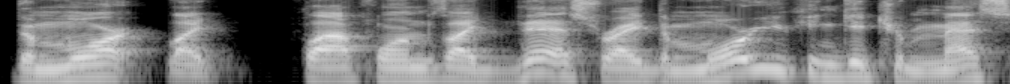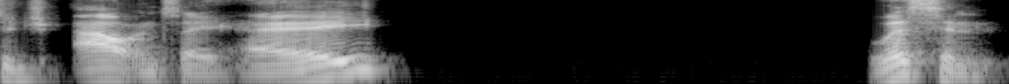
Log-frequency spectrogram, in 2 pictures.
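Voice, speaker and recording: A man's voice: mid-range voice, expressive, normal speed, sharp tone. A man hosting a podcast interview, enthusiastic and rambling, often restarting his sentences. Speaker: podcast host. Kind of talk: casual interview conversation.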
